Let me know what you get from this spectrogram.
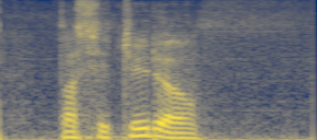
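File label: "lassitudo", Dutch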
